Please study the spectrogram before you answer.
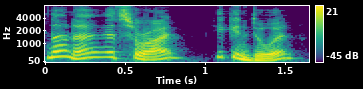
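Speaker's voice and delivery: high-pitched mock of her brushing it off; imitating his date. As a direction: lift the voice high and wave it away breezily. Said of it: "She said".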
